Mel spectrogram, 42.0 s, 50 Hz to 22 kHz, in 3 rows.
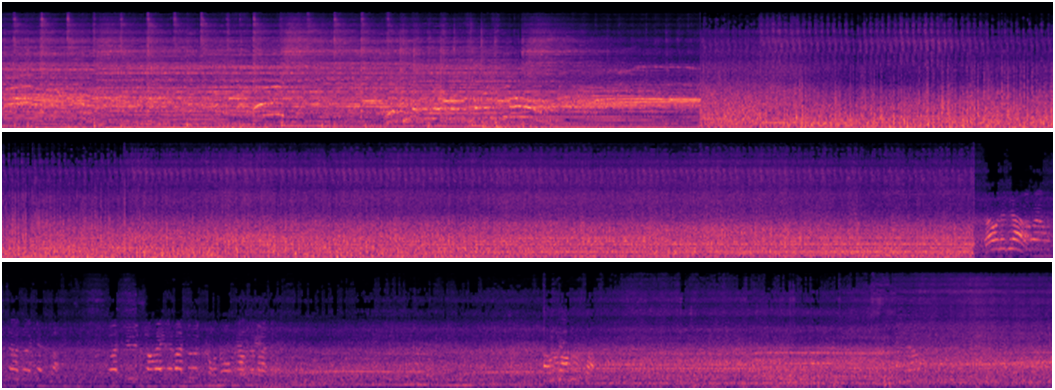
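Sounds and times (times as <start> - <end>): music: 0.0 - 9.3
loud rushing drone: 0.0 - 27.1, 30.5 - 42.0.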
